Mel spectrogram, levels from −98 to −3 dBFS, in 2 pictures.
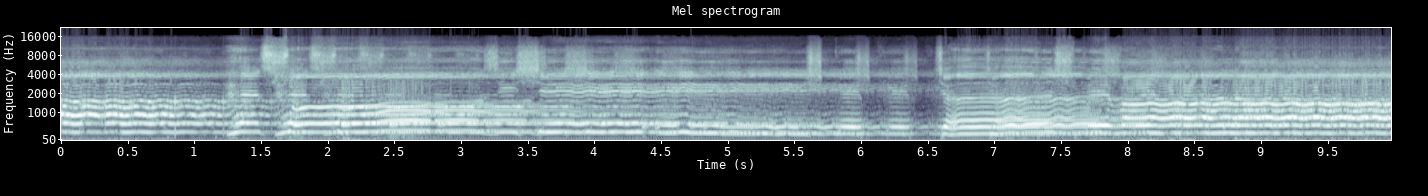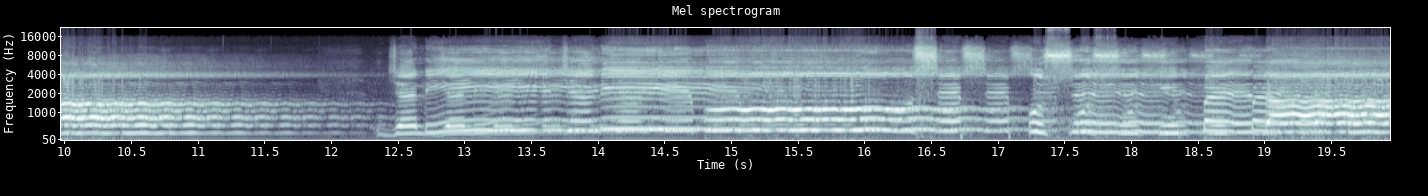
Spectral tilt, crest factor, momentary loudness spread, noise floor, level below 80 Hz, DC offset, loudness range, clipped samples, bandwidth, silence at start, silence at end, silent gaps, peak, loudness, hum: -0.5 dB/octave; 8 dB; 8 LU; -32 dBFS; -42 dBFS; 0.6%; 6 LU; 2%; over 20 kHz; 0 s; 0 s; none; 0 dBFS; -7 LUFS; 50 Hz at -45 dBFS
